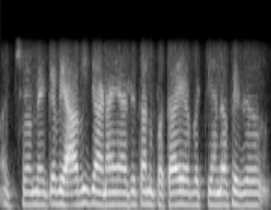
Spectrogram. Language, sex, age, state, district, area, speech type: Punjabi, female, 30-45, Punjab, Tarn Taran, urban, conversation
